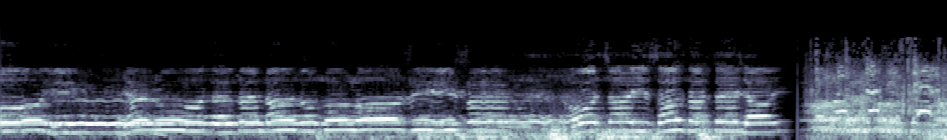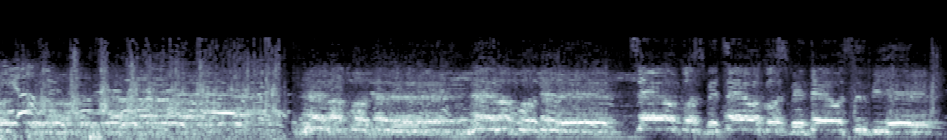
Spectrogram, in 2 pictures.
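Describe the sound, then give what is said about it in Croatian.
Crowd at Gazimestan singing together and chanting political slogans: loud, sustained massed voices, with the singing sounding more tonal at first and then giving way to denser shouted chanting. “To je dakle atmosfera, čuli smo da se peva, ali da se uzvikuju i političke parole.”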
